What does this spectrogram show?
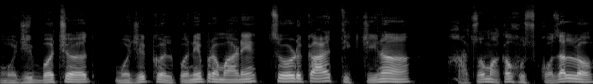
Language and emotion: Goan Konkani, fearful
